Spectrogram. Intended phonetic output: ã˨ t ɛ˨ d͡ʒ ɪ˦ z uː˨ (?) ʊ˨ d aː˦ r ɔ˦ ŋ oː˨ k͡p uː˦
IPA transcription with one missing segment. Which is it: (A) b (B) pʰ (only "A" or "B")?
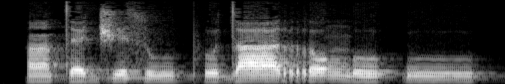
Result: B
